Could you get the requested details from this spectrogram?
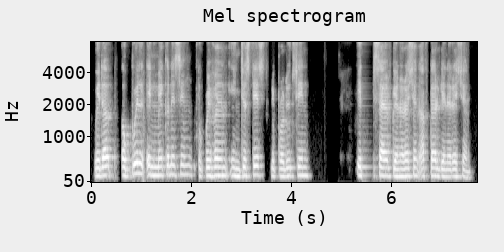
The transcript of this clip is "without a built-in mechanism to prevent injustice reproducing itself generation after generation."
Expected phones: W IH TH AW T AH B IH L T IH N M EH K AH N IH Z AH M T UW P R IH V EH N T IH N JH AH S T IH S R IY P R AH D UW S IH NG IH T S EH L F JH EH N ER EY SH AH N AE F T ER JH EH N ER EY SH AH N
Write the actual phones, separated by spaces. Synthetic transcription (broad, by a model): W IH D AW T AH B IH L IH N M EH K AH N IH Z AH M T UW P R IH V EH N T IH N JH AH S T IH S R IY P R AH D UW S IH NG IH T S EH L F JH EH N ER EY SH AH N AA F T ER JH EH N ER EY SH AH N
